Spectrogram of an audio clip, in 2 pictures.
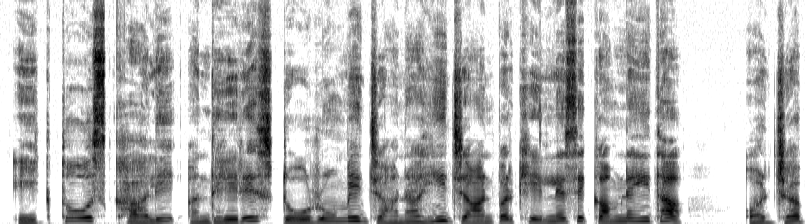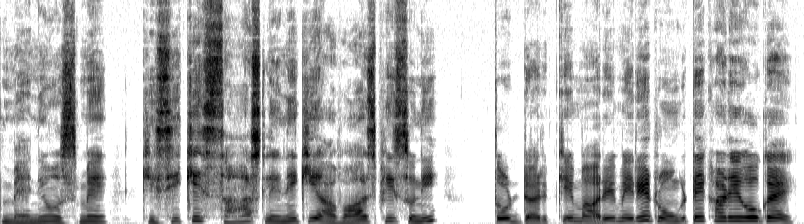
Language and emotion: Hindi, fearful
